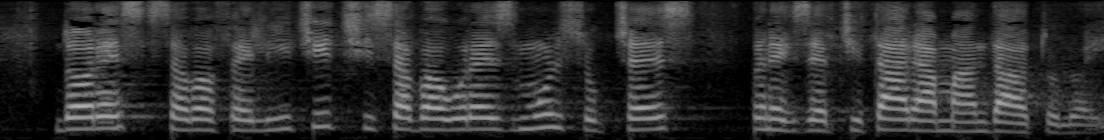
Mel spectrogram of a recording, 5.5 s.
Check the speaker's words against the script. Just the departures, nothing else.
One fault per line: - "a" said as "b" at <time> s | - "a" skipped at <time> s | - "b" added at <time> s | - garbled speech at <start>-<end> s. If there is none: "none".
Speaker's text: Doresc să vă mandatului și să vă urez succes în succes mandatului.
- "mandatului" said as "felicit" at 1.1 s
- "mult" added at 2.6 s
- "succes" said as "exercitarea" at 3.8 s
